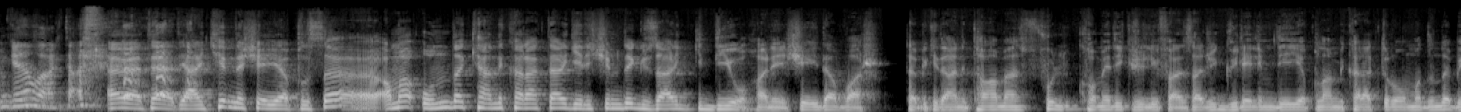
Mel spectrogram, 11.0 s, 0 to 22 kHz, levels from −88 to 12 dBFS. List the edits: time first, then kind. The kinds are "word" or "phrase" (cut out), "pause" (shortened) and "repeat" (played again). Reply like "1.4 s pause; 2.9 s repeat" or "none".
none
